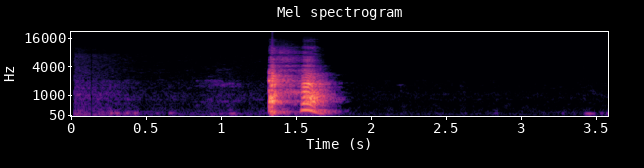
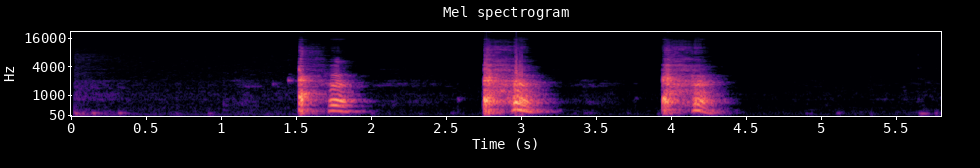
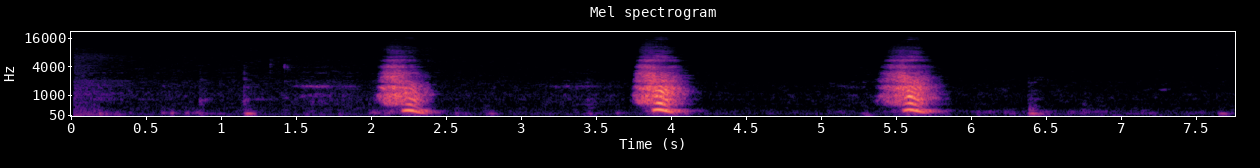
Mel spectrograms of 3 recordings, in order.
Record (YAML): cough_length: 3.6 s
cough_amplitude: 32768
cough_signal_mean_std_ratio: 0.21
three_cough_length: 5.8 s
three_cough_amplitude: 32768
three_cough_signal_mean_std_ratio: 0.27
exhalation_length: 7.8 s
exhalation_amplitude: 28337
exhalation_signal_mean_std_ratio: 0.24
survey_phase: beta (2021-08-13 to 2022-03-07)
age: 45-64
gender: Female
wearing_mask: 'No'
symptom_none: true
smoker_status: Never smoked
respiratory_condition_asthma: false
respiratory_condition_other: false
recruitment_source: REACT
submission_delay: 1 day
covid_test_result: Negative
covid_test_method: RT-qPCR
